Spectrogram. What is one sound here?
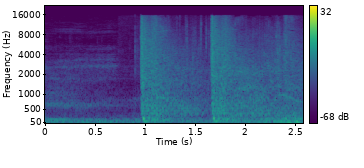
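A pistol fires two sharp shots.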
